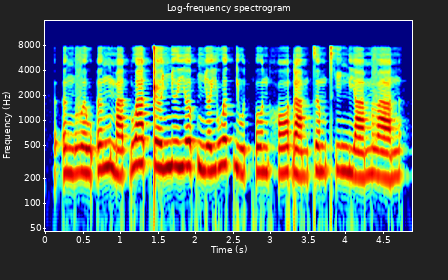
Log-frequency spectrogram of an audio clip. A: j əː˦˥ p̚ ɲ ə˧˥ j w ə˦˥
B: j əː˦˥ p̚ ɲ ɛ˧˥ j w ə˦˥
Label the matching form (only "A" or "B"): A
